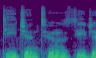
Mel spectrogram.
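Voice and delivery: put-on eager child voice, high, yelling. Describing his daughter walking into his room early and yelling, imitating daughter yelling. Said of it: "She's literally just yelling like".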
